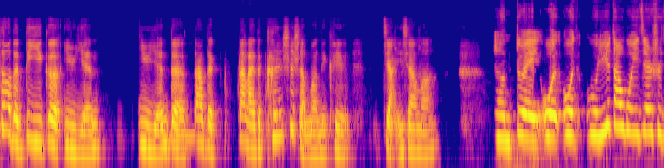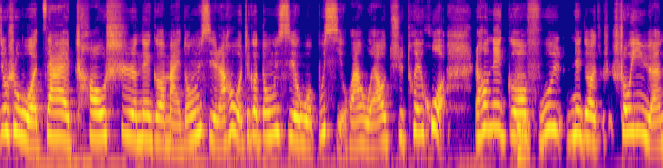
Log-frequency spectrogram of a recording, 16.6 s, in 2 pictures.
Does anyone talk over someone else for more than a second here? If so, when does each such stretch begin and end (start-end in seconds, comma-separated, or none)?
none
